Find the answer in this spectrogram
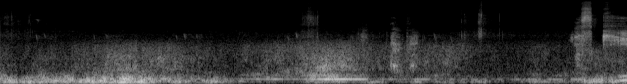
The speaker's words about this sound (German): Auch wenn der Donnervogel, den ziehen wir uns jetzt noch rein, hier viel zu nah über dem Himmel rüber brettert, ungefähr so auf, ich würde sagen, 100 Meter Höhe, brettert hier gerade ein Militärflugzeug rüber. Hört's euch an.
